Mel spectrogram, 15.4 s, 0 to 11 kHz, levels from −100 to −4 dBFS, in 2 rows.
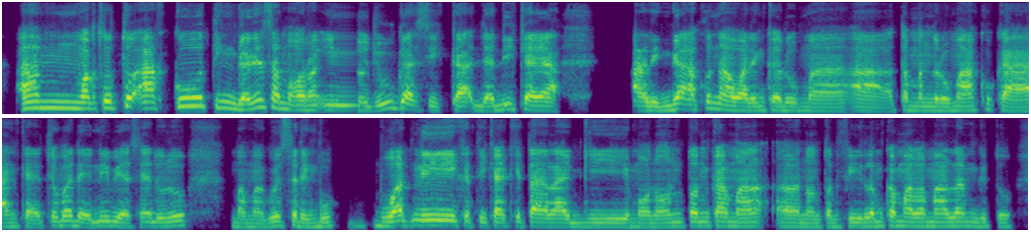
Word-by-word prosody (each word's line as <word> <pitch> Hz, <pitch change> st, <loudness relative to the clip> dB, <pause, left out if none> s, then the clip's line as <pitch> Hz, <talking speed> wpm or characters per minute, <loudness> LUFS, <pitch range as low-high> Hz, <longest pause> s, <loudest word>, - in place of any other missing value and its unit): Mmm, 190 Hz, 0 st, +3 dB
waktu 175 Hz, +2 st, +4 dB
tuh 250 Hz, -, +5 dB
aku 240 Hz, +7 st, +4 dB
tinggalnya 205 Hz, -1 st, +2 dB
sama 195 Hz, -5 st, +2 dB
orang 140 Hz, 0 st, +1 dB
Indo 135 Hz, -2 st, -4 dB
juga 145 Hz, +6 st, 0 dB
sih, 125 Hz, -2 st, -10 dB
Kak. 130 Hz, +3 st, +1 dB
Jadi 150 Hz, +5 st, -2 dB
kayak, 130 Hz, -4 st, +4 dB, 0.5 s
paling 120 Hz, -1 st, +1 dB
enggak 160 Hz, +4 st, +4 dB
aku -, -, -5 dB
nawarin 125 Hz, -6 st, +3 dB
ke -, -, +2 dB
rumah 115 Hz, -1 st, -5 dB, 0.3 s
eee, 425 Hz, 0 st, 0 dB
temen 120 Hz, -2 st, -4 dB
rumah 115 Hz, +1 st, +1 dB
aku -, -, -12 dB
kan, 110 Hz, -6 st, +3 dB
kayak, -, -, -3 dB
"Coba 145 Hz, -, -1 dB
deh, 140 Hz, -, -1 dB
ini 135 Hz, +3 st, -4 dB
biasanya 130 Hz, -1 st, -2 dB
dulu 125 Hz, +3 st, -2 dB, 0.4 s
mama 110 Hz, -2 st, -7 dB
gue 135 Hz, -, -2 dB
sering 115 Hz, -3 st, -3 dB
bu 120 Hz, -, -4 dB, 0.3 s
buat 140 Hz, +1 st, +2 dB
nih, 155 Hz, -1 st, +4 dB
ketika 125 Hz, -1 st, 0 dB
kita -, -, 0 dB, 0.2 s
lagi 115 Hz, 0 st, -2 dB, 0.3 s
mau 115 Hz, -, -3 dB
nonton 120 Hz, +3 st, -2 dB
kan, 135 Hz, -, +3 dB
ma," 120 Hz, -1 st, 0 dB, 0.2 s
eee, 115 Hz, -1 st, -2 dB
"nonton 110 Hz, 0 st, -6 dB
film 125 Hz, +1 st, -1 dB
kah, -, -, -1 dB
malam-malam," 125 Hz, 0 st, 0 dB
gitu. 120 Hz, -1 st, -9 dB
130 Hz, 190 wpm, -23 LUFS, 120-155 Hz, 0.5 s, tuh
